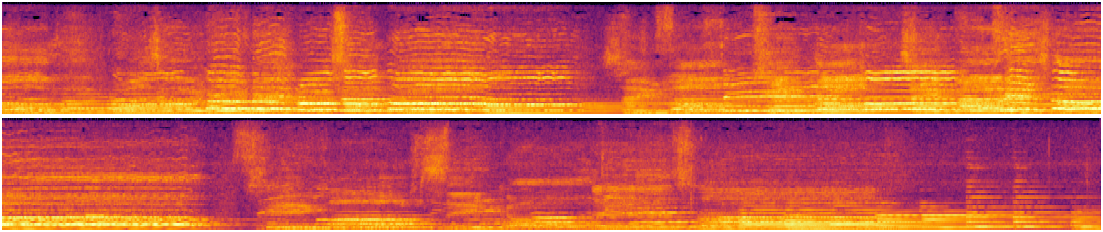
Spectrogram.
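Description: Small mixed church choir of men's and women's voices singing in parts, with a brief break between phrases about halfway through.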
